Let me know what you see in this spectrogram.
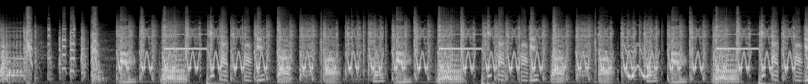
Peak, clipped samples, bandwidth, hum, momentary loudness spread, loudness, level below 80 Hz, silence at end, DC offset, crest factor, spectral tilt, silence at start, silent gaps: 0 dBFS; under 0.1%; 16.5 kHz; none; 5 LU; -12 LUFS; -40 dBFS; 0 s; under 0.1%; 14 dB; -2.5 dB/octave; 0 s; none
